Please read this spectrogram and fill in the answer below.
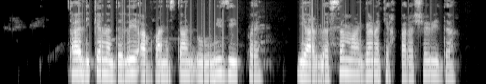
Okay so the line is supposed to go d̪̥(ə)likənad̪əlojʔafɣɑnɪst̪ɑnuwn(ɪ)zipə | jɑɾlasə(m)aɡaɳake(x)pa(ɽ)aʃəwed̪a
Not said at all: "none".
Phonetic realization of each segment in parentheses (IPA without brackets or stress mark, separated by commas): ɑ, i, m, x, ɾ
